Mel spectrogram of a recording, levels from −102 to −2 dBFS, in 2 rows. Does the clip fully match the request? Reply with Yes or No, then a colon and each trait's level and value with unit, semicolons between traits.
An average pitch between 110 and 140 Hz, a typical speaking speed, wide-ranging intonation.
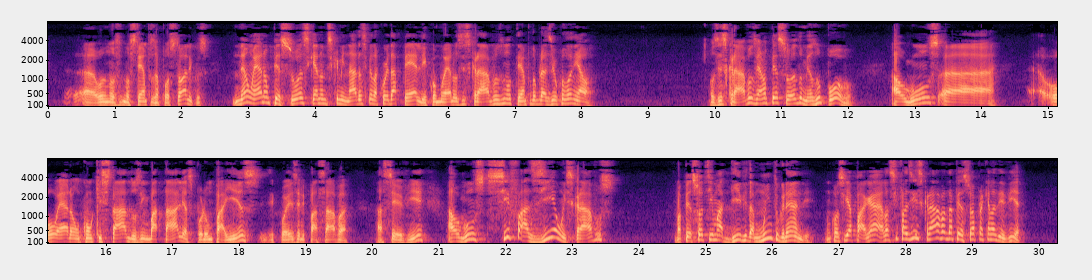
Yes: low, 135 Hz; average, 140 wpm; wide, 8.5 semitones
